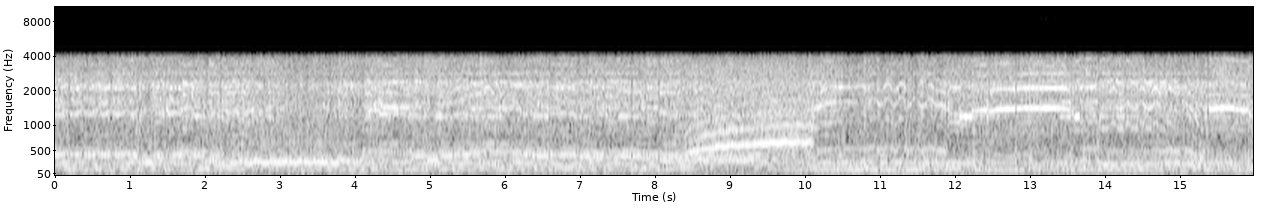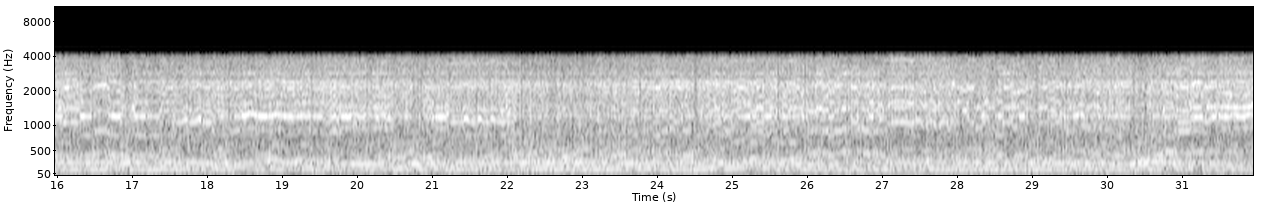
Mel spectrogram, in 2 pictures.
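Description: Live rock band playing an instrumental passage led by guitar, with wavering, bent notes and one long note bending upward about eight seconds in.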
